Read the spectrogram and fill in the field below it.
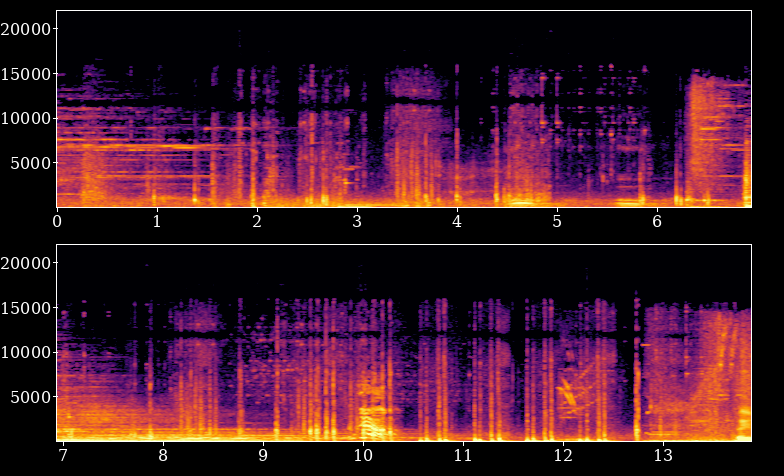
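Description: Horse hooves clip-clop at a steady walking rhythm in Assassin's Creed II, fairly close and clear, with someone talking over them and game ambience and music behind.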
